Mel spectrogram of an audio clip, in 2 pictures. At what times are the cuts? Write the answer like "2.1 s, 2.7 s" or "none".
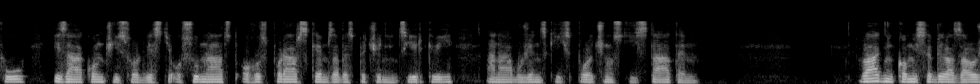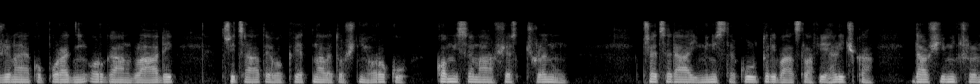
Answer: none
